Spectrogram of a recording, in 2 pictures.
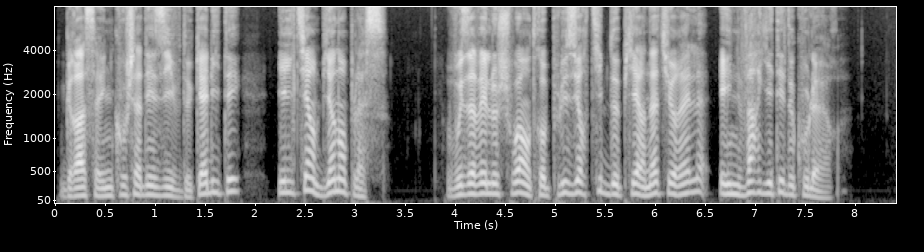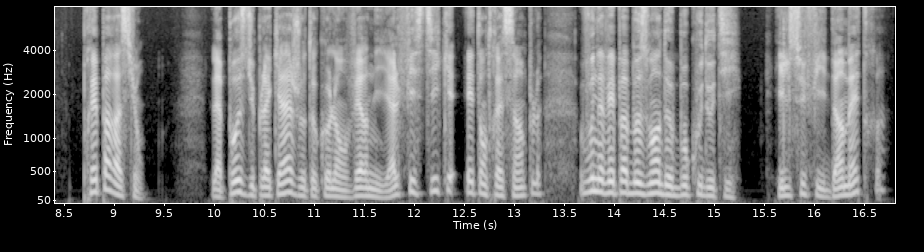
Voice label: locutor frances french voiceover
